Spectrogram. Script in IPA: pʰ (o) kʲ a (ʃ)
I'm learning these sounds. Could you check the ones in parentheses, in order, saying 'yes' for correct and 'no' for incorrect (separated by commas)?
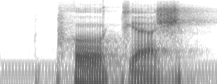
yes, no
